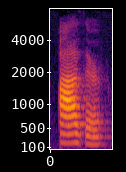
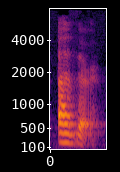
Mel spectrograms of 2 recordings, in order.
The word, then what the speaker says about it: other: Or other. We don't say other, we say other.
